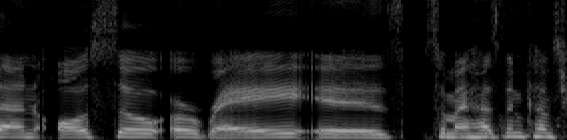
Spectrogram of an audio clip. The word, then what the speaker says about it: Arrae: Array. – Array.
